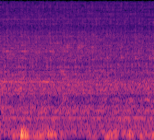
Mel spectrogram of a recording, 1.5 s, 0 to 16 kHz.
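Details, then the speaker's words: 2009 Ford Ka 1.0 Zetec Rocam after cylinder head work: even, healthy idle with a soft low hum and no tapping from the timing chain area, after replacing a timing chain tensioner that had no pressure with an aftermarket one. "eu troquei ele e coloquei um de uma marca que não é original dele mas ficou muito bom e daí parou de fazer barulho"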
